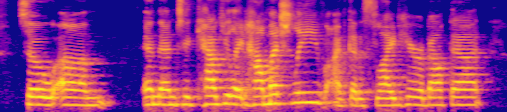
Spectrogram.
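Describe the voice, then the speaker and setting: A woman speaks with a medium pitch and ordinary pitch variation. Her voice is somewhat breathy. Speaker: business lawyer presenting a webinar. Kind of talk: webinar presentation. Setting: online webinar broadcast. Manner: fast.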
